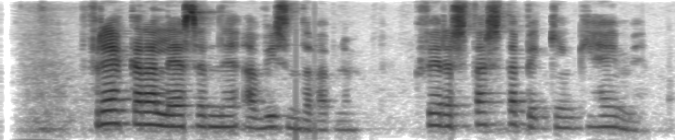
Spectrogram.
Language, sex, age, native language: Icelandic, female, 30-39, Icelandic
